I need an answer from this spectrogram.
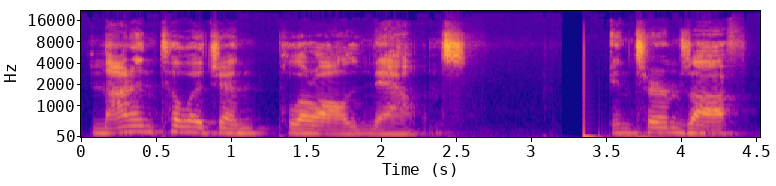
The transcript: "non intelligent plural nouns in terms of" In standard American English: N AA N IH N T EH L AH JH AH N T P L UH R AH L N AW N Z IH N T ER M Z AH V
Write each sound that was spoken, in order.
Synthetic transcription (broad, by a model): N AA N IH N T EH L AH JH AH N P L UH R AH L N AW N Z IH N T ER M Z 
